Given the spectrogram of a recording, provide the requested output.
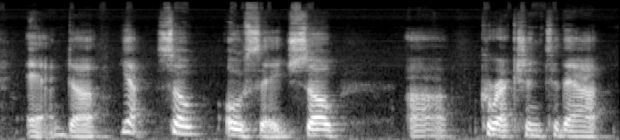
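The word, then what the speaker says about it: Osage: of the uh Native American tribe I was pronouncing it as oage and it should be oage um it's one of those words when you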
